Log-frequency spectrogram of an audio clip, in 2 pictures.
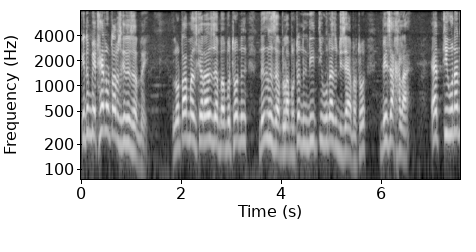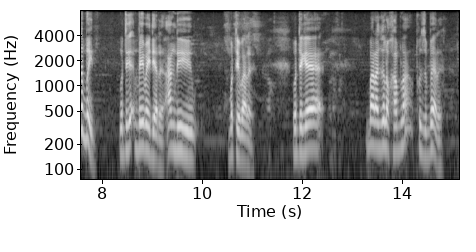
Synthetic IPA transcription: kindɔmetʰalɔtabas̬ɡenɯzabna̰j | lɔtamanskʰaɾaɾɯzababɯtʰɔnɯ | nɯŋɾɯzablabɯtʰɔnɯŋnitiunazudizajablatʰɔ | bezakʰala | etiunanɯmɯjn | ɡut̬iɡebebajdijaɾɯ̰ʔa̰ŋni | mɔtebaɾɯ̰ | ɡut̬eɡe | baɾaɡɯlɔwkʰamla̰pʰɯzɯbɯjaɾɯ̰

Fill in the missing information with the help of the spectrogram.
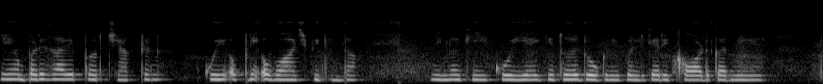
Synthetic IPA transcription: d͡ʒɪjãːbəɽeːs̬aːɾeːpəɾd͡ʒɛːk̚ʈən | koːiːʔəpnḭːʔəʋaːd͡ʒbiːd̪ɪnd̪aː | d͡ʒɪãːkɪkoːiːɛːkɪt̪ʊsãːɖoːɡɾiːpəliːaːɾɪkaːɾɖkəɾniːɛː

